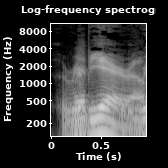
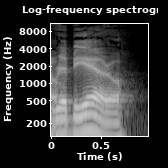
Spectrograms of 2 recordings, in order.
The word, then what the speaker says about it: Ribeiro: Is it Ribeiro? I can never pronounce it. – It's got the I on there, so it would be Ribeiro. – Ribeiro.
